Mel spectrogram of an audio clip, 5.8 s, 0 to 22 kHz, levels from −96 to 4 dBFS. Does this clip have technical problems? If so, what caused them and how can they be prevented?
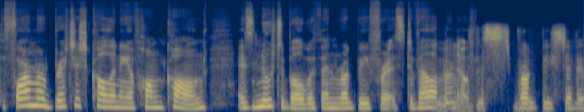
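Yes. A call bitrate drop from 4.3 s to the end cuts the encoder from 32 to 7 kbps, muffling the speech as bandwidth narrows from 20 kHz to 8 kHz. To prevent it, reserve steadier network capacity or tune congestion control so the bandwidth estimate doesn't collapse.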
